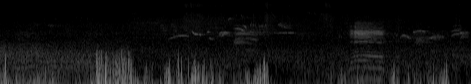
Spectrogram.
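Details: Zwartbles ewes and fast-growing lambs on a regenerative farm in County Kilkenny, Ireland, on a hot May day, some resting in shade, others grazing or heading for water; one short wavering bleat late on, amid small bird chirps and low thudding rustles.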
